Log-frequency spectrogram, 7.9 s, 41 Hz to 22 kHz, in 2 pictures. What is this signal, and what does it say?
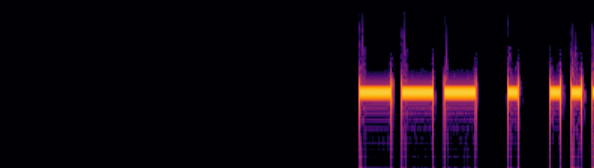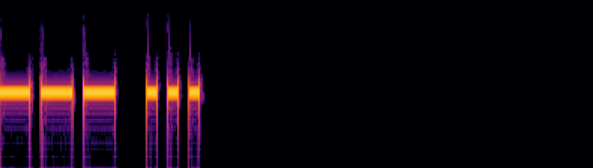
Morse code, heard as a keyed tone, about 17 wpm, 700 Hz. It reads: OE2S
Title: DXCC-100 Call Signs - 4 Characters - Repeated 3x - 17wpm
